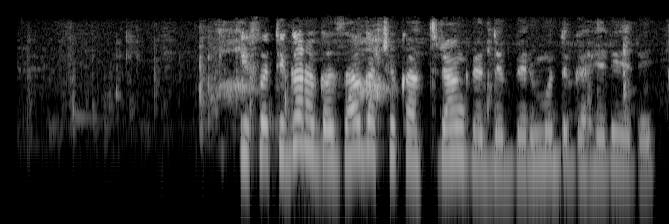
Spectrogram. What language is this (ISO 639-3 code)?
kin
